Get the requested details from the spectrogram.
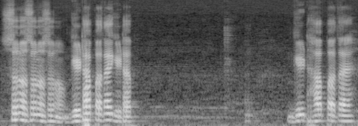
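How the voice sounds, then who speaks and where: A man's voice: a little high, steady tone, slow. A man teaching a live programming class to students in a casual, chatty way, often checking in with them and calling them brother. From India. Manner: casual, repeats "ठीक है" and "भाई", coaxing students.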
